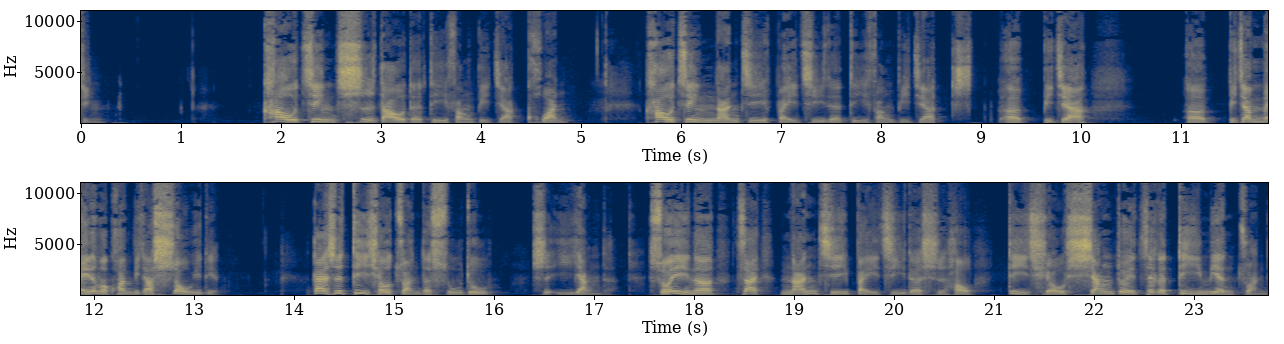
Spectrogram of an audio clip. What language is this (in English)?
Chinese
